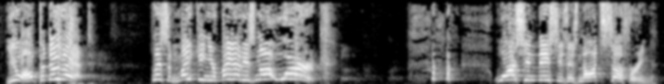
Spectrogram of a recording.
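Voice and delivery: high, emphatic pulpit shout; full-force preaching. Real, not acted. Preacher to kids about household chores, full-force preaching.

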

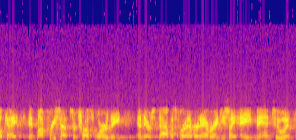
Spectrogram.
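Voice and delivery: rolling pulpit cadence; preacher voice. Shown as a demonstration. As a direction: preach it out high and forceful. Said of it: "It's my preacher voice".

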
